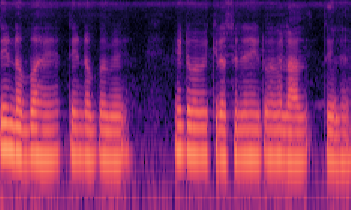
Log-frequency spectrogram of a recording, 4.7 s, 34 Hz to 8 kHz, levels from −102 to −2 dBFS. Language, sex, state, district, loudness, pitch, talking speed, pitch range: Hindi, male, Bihar, Gopalganj, -34 LUFS, 135 Hz, 205 wpm, 130-140 Hz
